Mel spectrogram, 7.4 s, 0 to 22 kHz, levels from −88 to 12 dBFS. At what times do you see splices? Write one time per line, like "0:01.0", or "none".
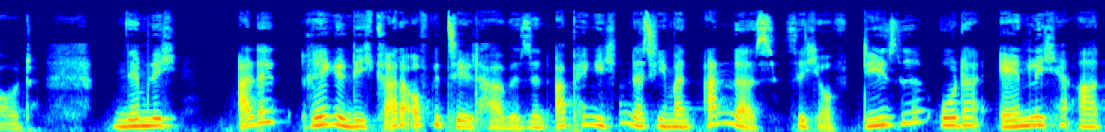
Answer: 0:01.9
0:04.1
